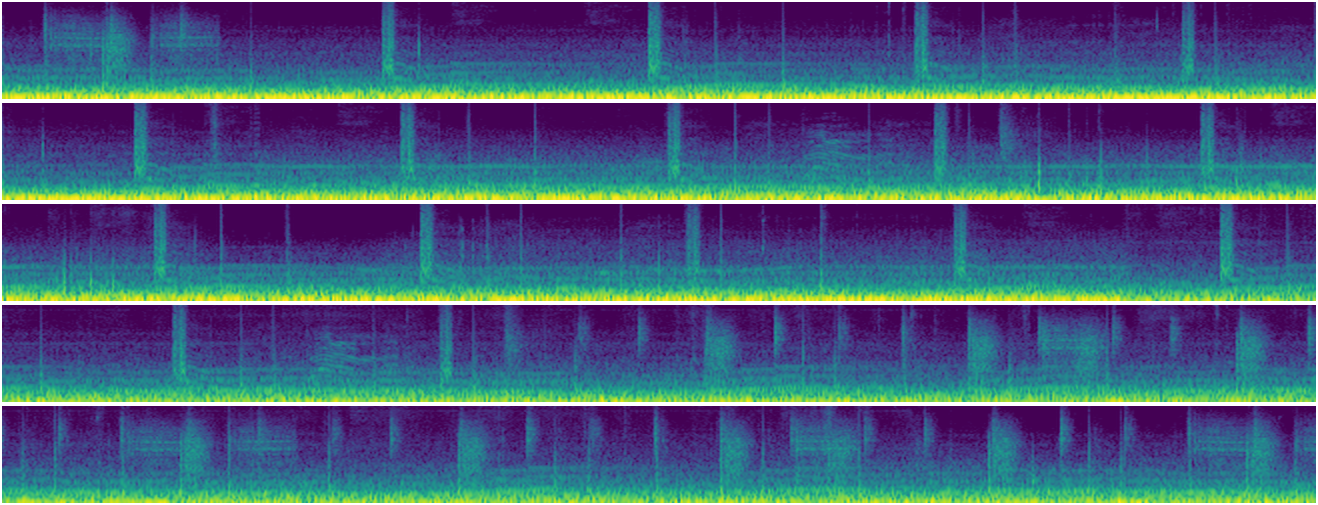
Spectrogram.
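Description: Airliner cabin noise on the approach to landing: a steady low engine and airflow rumble that drops in level about two-thirds of the way through. Background music with a steady beat of about one tick a second plays over it.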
